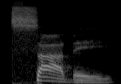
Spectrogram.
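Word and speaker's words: צדי: Essa aqui chama-se Tsadei. Tsadei. Tsa, tsa, tsa. Dá para ver o que é? Um T. Nesse caso, essa aqui terá o encontro biconsonante, com um encontro biconsonantal. Então nós teremos um TS, tá? TS.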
